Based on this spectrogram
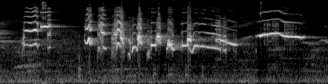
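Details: Oriental magpie-robin in the konslet style, a lure to make other magpie-robins reply. A high whistle, then a quick cluster of harsh, buzzy chirps and a long clear whistled note that descends slightly.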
